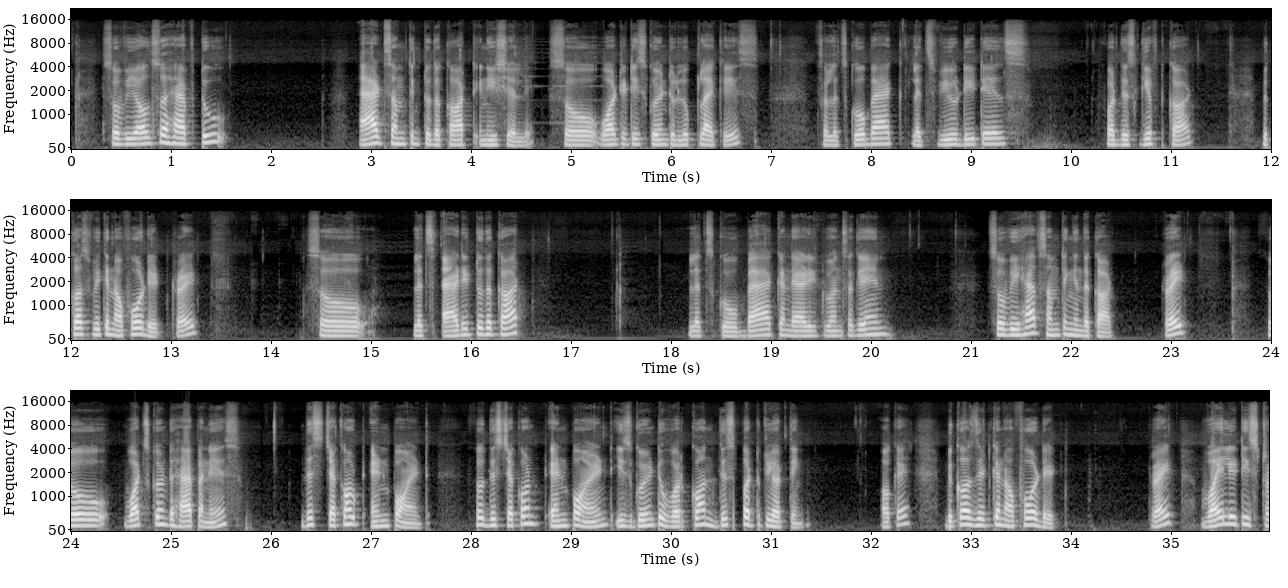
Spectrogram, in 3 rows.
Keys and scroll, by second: 24.7 alt+Tab, 34.9 alt+Tab.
